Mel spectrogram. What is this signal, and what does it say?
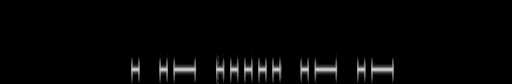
Morse code, heard as a keyed tone, about 17 wpm, 700 Hz. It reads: EA5AA
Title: DXCC-100 Call Signs - 5 Characters - 17wpm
